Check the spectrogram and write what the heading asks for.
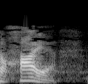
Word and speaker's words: Achaia: And when I heard the Greek pronunciation, it's Achaia.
